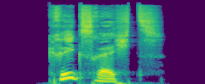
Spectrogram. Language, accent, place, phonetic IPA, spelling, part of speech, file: German, Germany, Berlin, [ˈkʁiːksʁɛçt͡s], Kriegsrechts, noun, De-Kriegsrechts.ogg
- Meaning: genitive of Kriegsrecht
